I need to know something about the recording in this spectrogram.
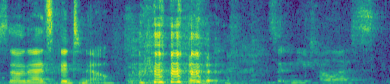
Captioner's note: laughing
